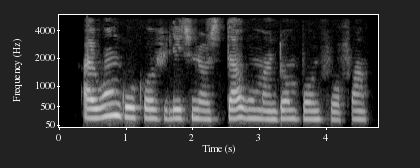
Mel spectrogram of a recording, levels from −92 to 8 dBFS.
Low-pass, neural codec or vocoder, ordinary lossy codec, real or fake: 5.4 kHz; none; AAC, 24 kbps; real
